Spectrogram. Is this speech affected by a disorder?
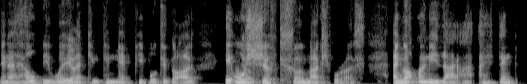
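Yes: cleft palate; congenital cleft palate, speech and hearing impaired since birth, difficult childhood development; speech and hearing both still impaired; speech impediment.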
